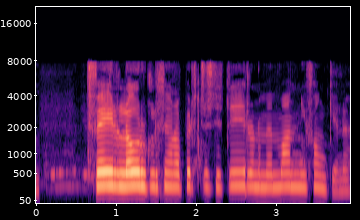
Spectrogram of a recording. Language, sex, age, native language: Icelandic, male, 14, Icelandic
